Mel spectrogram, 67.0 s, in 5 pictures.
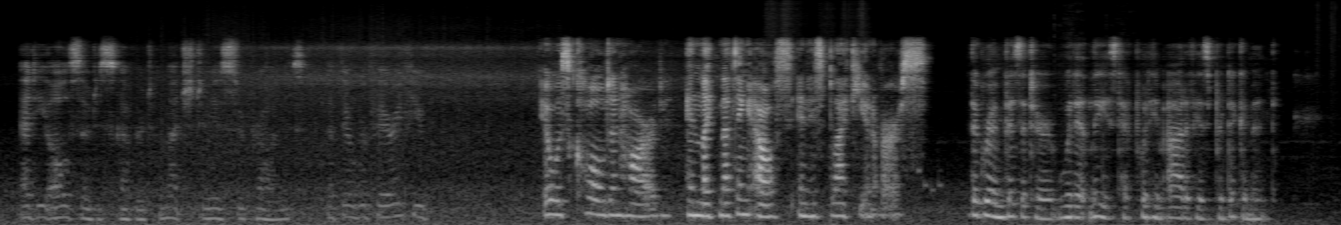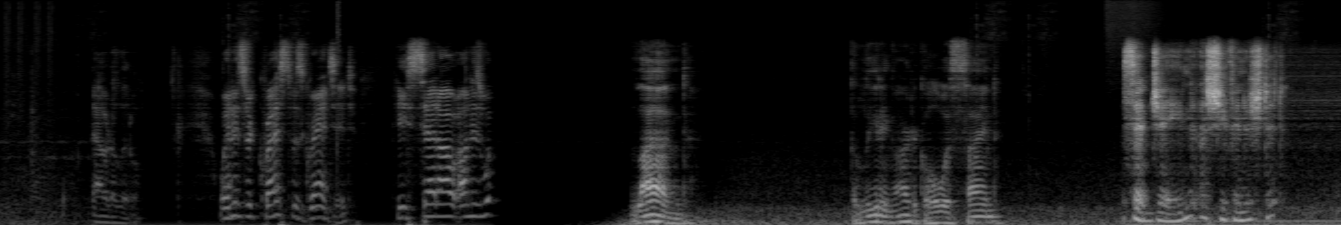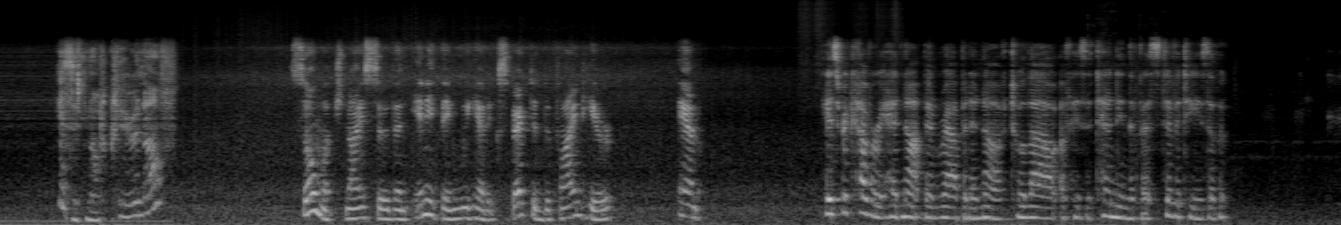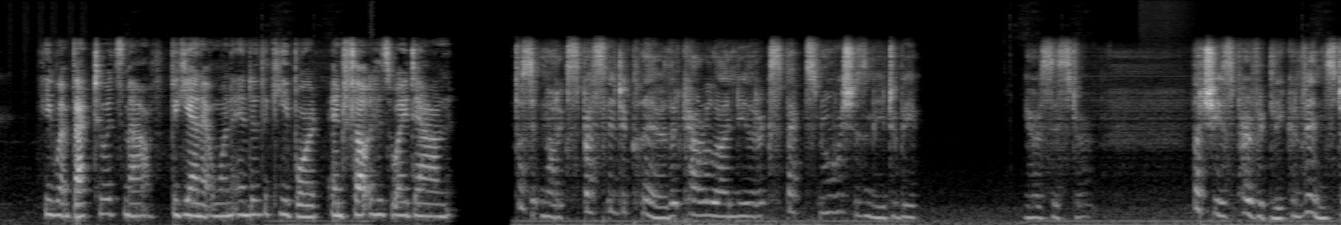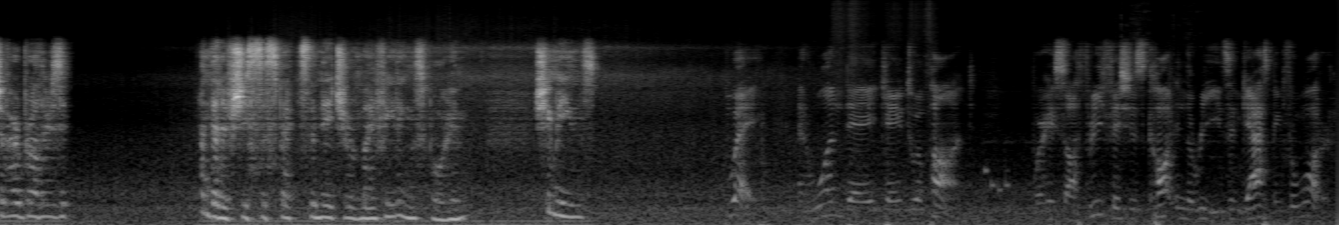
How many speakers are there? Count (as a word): seven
